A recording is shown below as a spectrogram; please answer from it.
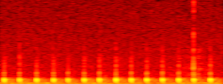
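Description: Felt-tip marker tapping rapidly on a whiteboard, dotting marks in an even rhythm of about eight short taps a second.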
